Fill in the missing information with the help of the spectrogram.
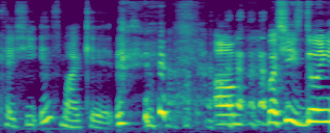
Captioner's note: everyone chuckles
